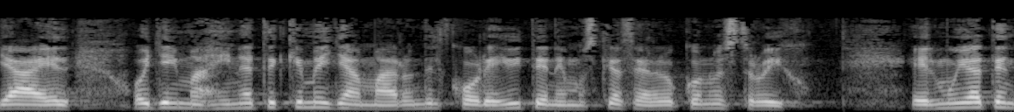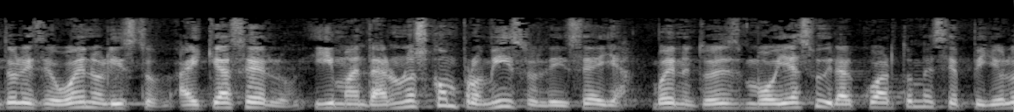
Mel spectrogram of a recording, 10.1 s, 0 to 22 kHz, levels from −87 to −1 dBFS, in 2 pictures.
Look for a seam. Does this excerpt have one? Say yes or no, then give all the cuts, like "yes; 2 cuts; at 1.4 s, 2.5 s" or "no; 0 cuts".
no; 0 cuts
